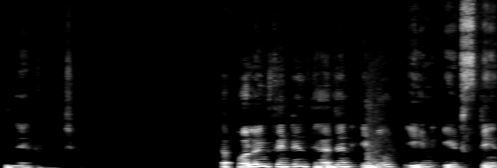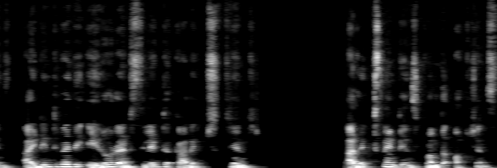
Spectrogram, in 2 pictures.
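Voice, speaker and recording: A man's voice: fairly high pitch, slightly rough, rough recording. A man teaching an exam-prep grammar lesson, explaining step by step, asking and answering his own questions. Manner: switches between Bengali and slowly dictated English. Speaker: English teacher.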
